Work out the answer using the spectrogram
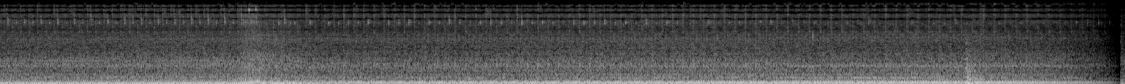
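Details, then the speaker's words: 1972 VW Beetle 1200, cold start before oil change after valve timing recheck, warming up about five minutes: steady even low putter at idle, no misses or knocks; sounds much better, normal idle. "wow it's already here just how much better it sounds um yeah i'm gonna let that run for about five minutes just so it warms up"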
